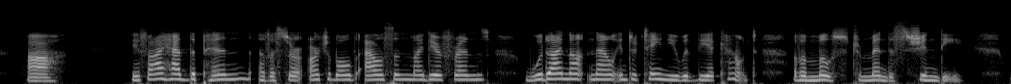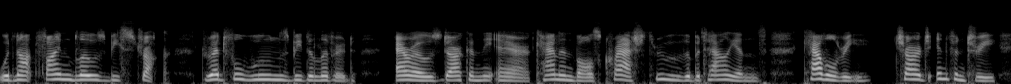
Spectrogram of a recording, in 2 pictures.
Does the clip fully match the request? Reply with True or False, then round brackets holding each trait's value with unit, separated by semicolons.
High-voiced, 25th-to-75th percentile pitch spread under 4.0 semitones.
True (210 Hz; 3.2 semitones)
